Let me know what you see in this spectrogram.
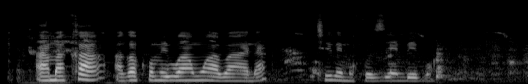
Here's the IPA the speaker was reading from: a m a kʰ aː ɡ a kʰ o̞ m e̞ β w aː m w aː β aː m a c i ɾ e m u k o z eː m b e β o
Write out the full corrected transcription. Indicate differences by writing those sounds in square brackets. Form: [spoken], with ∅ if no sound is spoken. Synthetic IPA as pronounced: a m a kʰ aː ɡ a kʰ o̞ m e̞ β w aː m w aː β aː [n] a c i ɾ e m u k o z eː m b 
